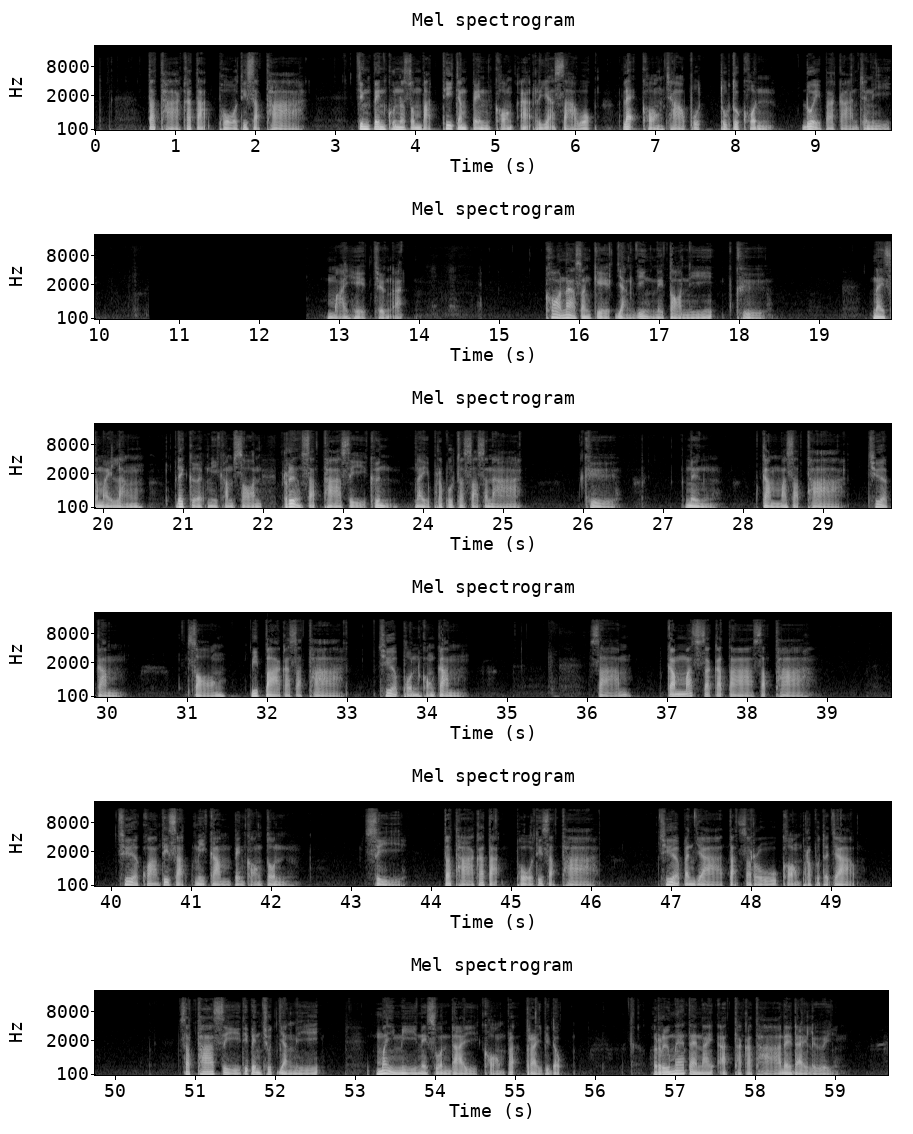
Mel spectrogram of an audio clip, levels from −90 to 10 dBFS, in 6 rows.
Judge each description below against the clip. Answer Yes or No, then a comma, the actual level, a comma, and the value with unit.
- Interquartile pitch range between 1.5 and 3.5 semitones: No, wide, 5.5 semitones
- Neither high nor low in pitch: No, very low, 80 Hz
